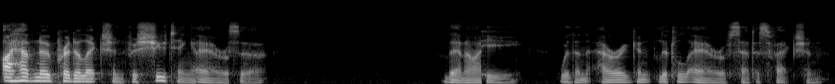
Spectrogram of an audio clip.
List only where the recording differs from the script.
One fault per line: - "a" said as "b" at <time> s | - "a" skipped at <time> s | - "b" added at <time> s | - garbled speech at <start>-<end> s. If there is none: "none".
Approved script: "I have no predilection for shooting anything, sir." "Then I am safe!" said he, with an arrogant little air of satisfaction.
- "anything" said as "air" at 1.9 s
- "am safe said" skipped at 4.8 s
